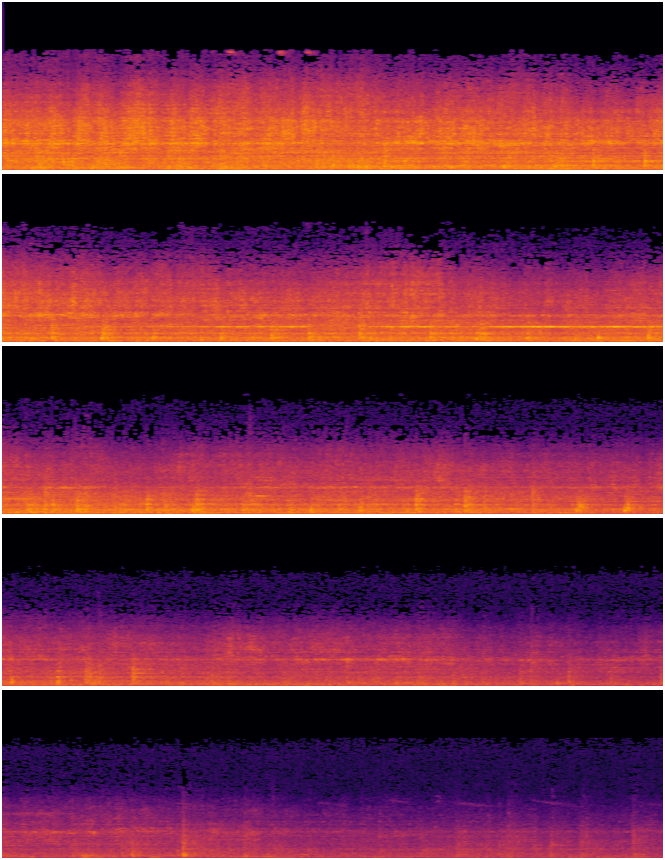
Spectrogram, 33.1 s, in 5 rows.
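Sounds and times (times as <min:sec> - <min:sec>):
passenger train rolling past: 0:00.0 - 0:33.0
thin wheel squeal: 0:00.1 - 0:14.2, 0:19.1 - 0:29.3.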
